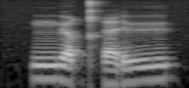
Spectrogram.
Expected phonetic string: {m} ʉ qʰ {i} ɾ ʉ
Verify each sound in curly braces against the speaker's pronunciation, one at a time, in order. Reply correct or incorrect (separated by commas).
correct, correct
